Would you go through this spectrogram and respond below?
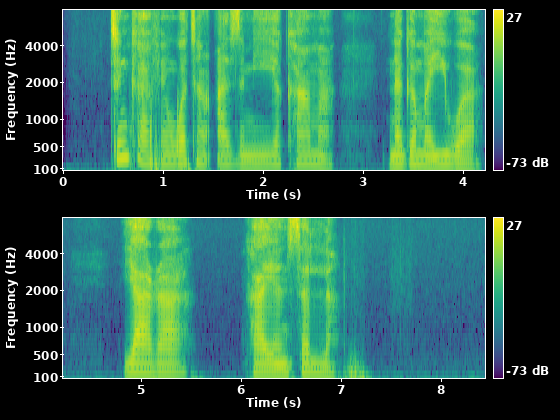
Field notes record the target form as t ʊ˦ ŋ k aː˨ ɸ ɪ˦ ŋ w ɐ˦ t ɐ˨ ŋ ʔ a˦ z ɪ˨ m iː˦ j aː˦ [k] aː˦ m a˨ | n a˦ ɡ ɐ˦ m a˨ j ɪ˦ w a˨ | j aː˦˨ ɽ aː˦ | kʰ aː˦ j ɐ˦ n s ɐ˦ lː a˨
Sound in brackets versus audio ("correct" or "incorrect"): incorrect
